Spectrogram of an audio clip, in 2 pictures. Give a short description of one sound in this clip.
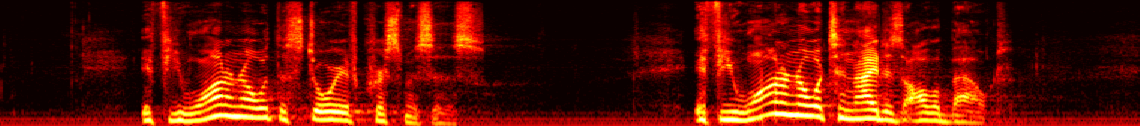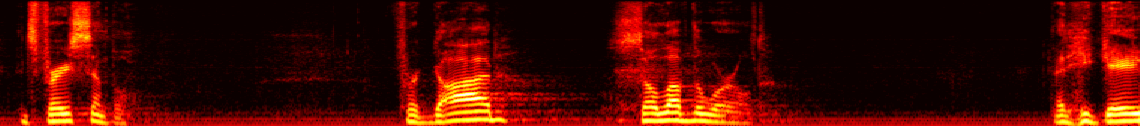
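A man chants slowly in a resonant, echoing hall, pausing between phrases.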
